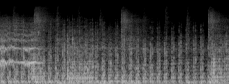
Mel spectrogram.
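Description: Animated rocket-ship sound effect: a steady, engine-like buzz that starts suddenly, with a few held musical tones over it.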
